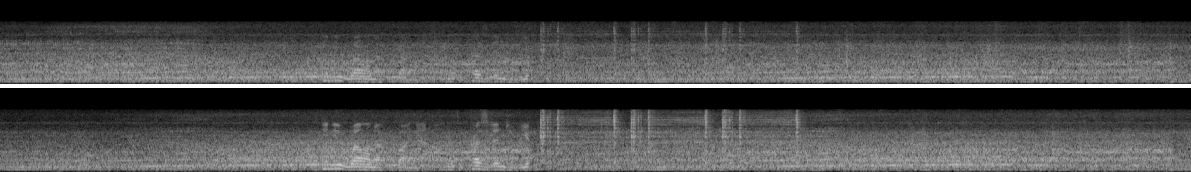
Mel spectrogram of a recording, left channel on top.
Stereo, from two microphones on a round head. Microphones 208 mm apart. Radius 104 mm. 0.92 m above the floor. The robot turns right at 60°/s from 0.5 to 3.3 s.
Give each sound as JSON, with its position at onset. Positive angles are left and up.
{"t": 0.0, "sound": "a vehicle", "azimuth_deg": 90}
{"t": 3.2, "sound": "a man speaking", "side_deg": -50}
{"t": 5.4, "sound": "a camera shutter", "side_deg": -85}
